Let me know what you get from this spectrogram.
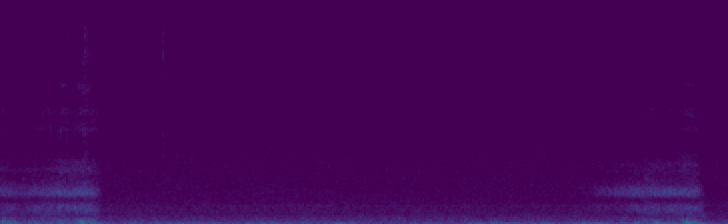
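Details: A female Miniature Dachshund named Roro, cream coat, dozing affectionately on her owner's lap; two raspy snores near the start and end, roughly four seconds apart, over low steady breathing in a hushed indoor setting.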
